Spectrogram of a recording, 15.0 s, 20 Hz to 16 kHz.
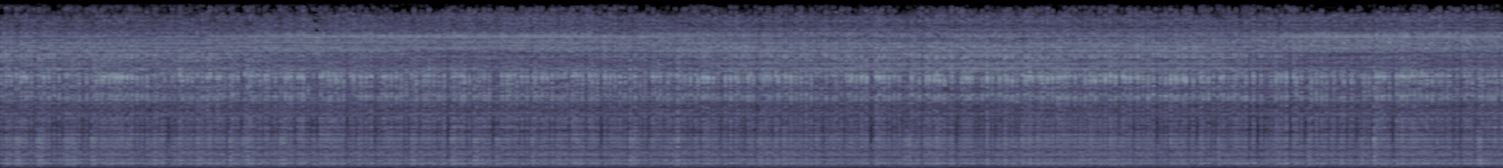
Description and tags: Tape Recorder loop
This sounds were recorded using a Zoom H1 and a Rode Videomic, which were recording the mechanics of an old tape recorder.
